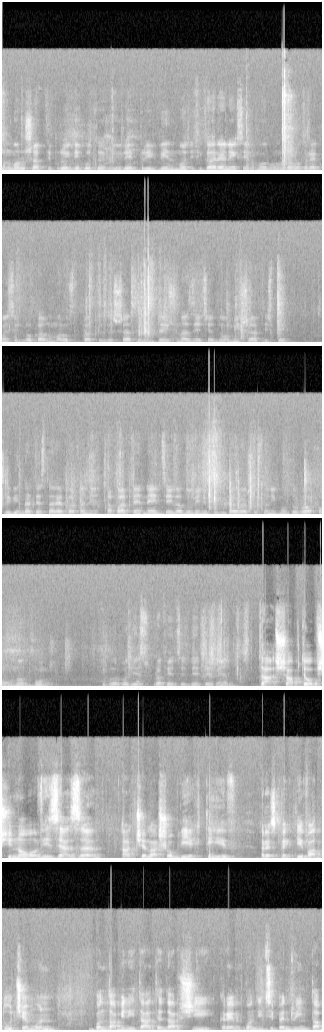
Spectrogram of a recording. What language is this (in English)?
Romanian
